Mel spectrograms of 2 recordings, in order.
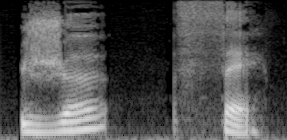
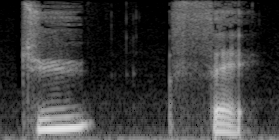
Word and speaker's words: fais: Je fais. Je fais. Remember, final S not pronounced. Je fais. Tu fais. Same rule here, final S not pronounced.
